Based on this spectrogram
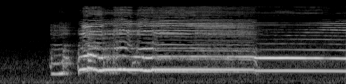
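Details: Loud crow in a lesson between a big Brahma rooster and a young Ayam Cemani cockerel; a brief stuttering start, then a strong, steady, richly harmonic cry sustained nearly three seconds, slightly dipping midway, with little other noise.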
